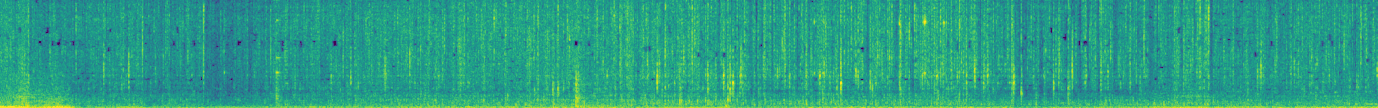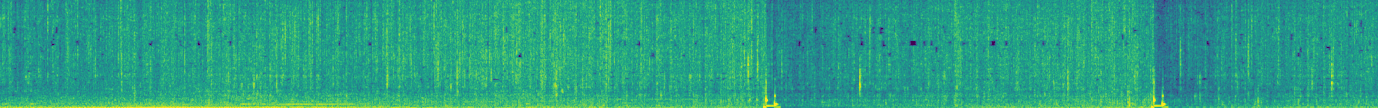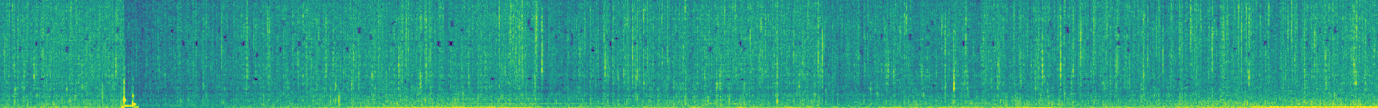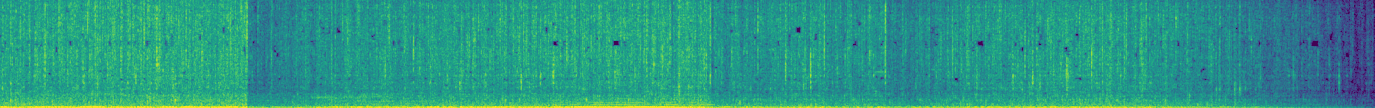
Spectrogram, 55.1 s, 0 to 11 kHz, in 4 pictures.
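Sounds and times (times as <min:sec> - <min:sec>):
sharp clicks: 0:21.4 - 0:21.6, 0:25.3 - 0:25.5, 0:28.8 - 0:29.0.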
